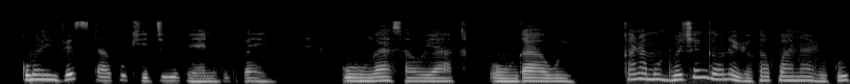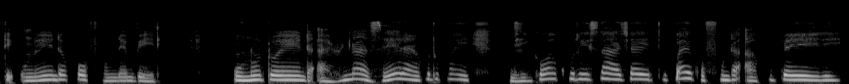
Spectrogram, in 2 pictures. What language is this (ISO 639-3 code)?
ndc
